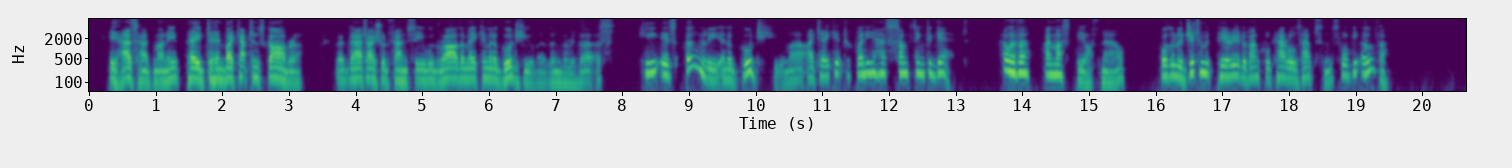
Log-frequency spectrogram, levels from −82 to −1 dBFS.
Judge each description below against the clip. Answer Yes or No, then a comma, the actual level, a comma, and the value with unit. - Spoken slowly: No, average, 170 wpm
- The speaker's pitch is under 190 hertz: Yes, low, 135 Hz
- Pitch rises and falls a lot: Yes, wide, 7.3 semitones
